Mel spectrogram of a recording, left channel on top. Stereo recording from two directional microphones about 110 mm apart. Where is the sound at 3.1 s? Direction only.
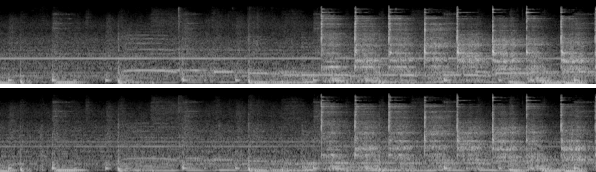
5° right (ahead or behind).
